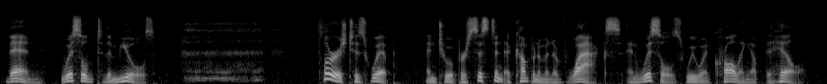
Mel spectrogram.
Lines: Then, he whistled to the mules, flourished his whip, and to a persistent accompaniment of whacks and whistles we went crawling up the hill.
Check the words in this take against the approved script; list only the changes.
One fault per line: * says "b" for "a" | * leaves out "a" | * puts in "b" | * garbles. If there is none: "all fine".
* leaves out "he"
